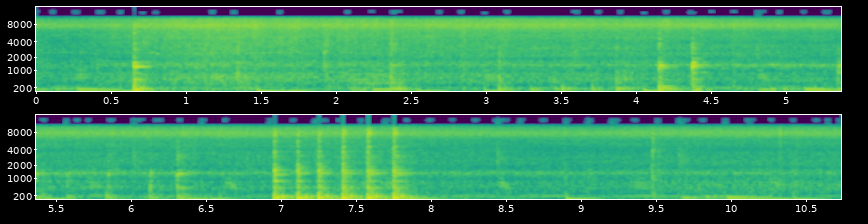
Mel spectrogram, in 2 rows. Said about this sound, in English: take our leeks, get our leeks over here, saute these now for 7 to 10 minutes until soft. Okay, we got those going.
